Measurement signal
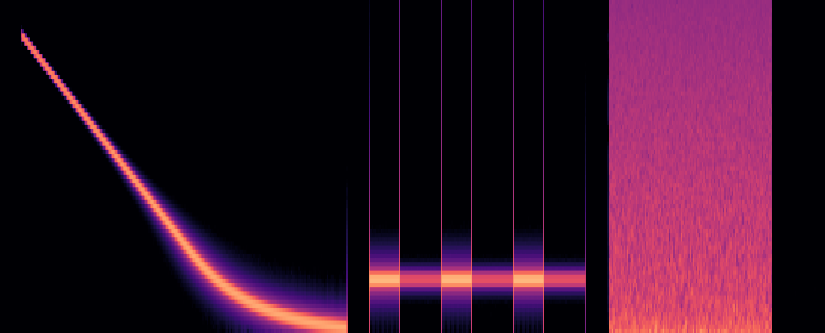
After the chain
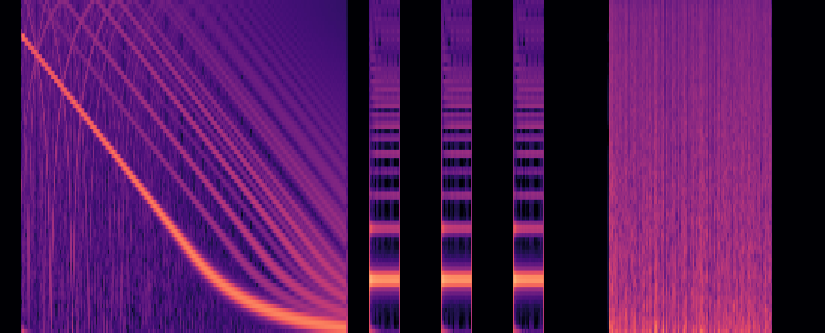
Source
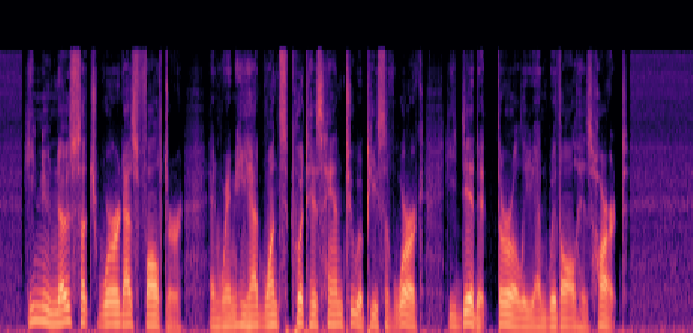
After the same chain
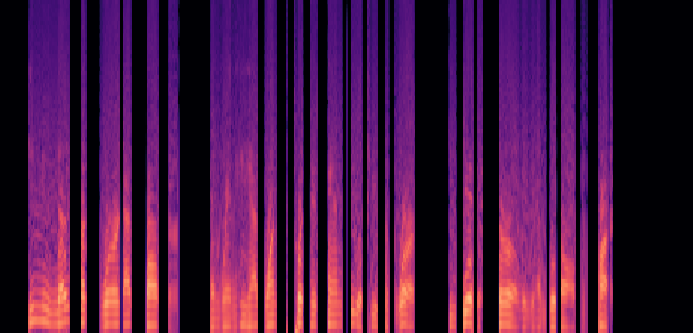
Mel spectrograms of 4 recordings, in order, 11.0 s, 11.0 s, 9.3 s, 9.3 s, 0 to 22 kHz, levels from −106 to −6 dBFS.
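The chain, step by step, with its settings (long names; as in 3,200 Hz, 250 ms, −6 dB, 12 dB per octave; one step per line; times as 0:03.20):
transient designer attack +8 dB, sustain −11 dB
tube saturation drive 9 dB, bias 0.5
centre clipping without the shift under −34 dBFS
level −5.5 dB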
